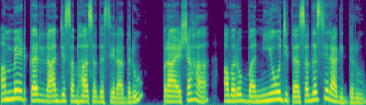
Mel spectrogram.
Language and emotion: Kannada, neutral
